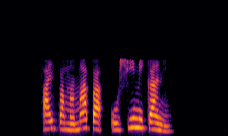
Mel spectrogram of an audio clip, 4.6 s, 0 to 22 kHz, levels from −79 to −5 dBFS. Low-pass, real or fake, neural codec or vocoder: 3.6 kHz; fake; codec, 24 kHz, 6 kbps, HILCodec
